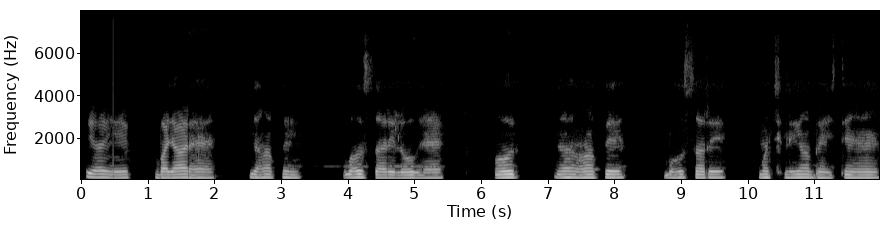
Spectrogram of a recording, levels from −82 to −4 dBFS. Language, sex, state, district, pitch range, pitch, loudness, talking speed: Hindi, male, Bihar, Jahanabad, 135-150 Hz, 145 Hz, -31 LUFS, 95 wpm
